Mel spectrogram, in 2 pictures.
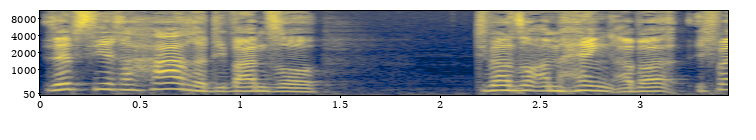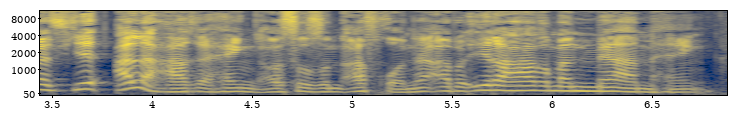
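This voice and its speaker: A young man with a slightly higher voice than most men tells a rambling everyday story. His talk is loose and slangy, full of swearing and English words dropped into his sentences. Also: quick pace, a bit bright. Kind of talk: casual storytelling monologue.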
